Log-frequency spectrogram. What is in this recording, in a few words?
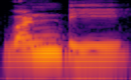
"cart", Tamil consonants; JIPA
